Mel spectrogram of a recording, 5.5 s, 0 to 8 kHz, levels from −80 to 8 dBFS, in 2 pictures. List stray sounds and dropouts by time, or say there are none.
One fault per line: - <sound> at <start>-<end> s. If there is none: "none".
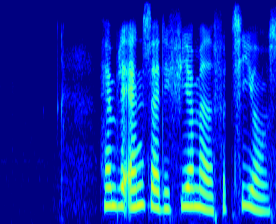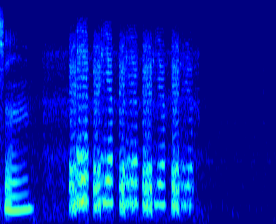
- laugh at 3.4-4.7 s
